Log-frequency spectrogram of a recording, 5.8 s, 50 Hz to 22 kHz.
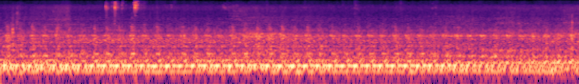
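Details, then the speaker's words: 2006 Ford F-350 cold start at -11°C after glow plug cycle: fires right up into a steady loud idle with uneven chug about four pulses a second, sounding unhappy only when very cold; cause not confirmed; rough cold idle. "Doesn't sound very happy, which fires right up."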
